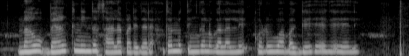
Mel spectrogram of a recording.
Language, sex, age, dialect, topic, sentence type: Kannada, male, 25-30, Coastal/Dakshin, banking, question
